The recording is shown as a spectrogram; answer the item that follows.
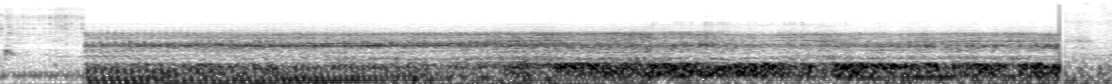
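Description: A motorcycle cruises along a highway on a solo ride, its engine droning loud and steady with heavy wind rush, cutting in abruptly after a brief quieter moment at the start, with no voices.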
